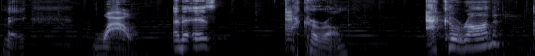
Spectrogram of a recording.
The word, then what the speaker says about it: Aqueron: housemaid to help me wow and it is acheron acheron it's not aquaron that's what i used to say and it's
